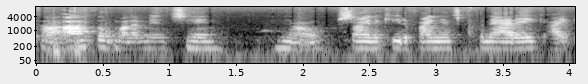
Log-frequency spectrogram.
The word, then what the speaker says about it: Shynna: It's Shynna, so it's China, but with an S.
